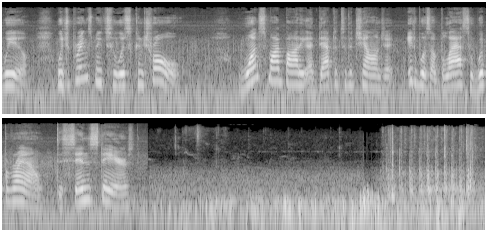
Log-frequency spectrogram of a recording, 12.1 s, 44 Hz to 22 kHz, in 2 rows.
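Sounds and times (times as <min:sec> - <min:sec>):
tyre and wind rumble: 0:00.0 - 0:12.0
rapid rattle of clicks: 0:10.8 - 0:12.0.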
